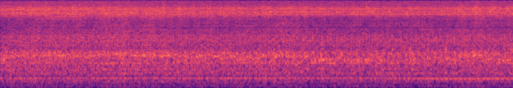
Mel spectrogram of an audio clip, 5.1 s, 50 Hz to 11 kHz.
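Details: 2003 Mazda Tribute 6-cylinder at idle: steady idle with a faint uneven stumble, one cylinder missing; oil from leaking valve cover gaskets in plug wells makes coils arc, fix is new valve cover gaskets.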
